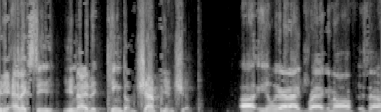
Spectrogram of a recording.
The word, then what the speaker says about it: Ilya Dragunov: Ilya Dragunov, is that how you say it?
